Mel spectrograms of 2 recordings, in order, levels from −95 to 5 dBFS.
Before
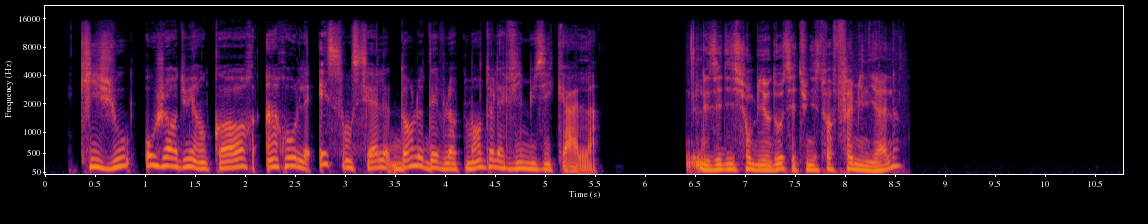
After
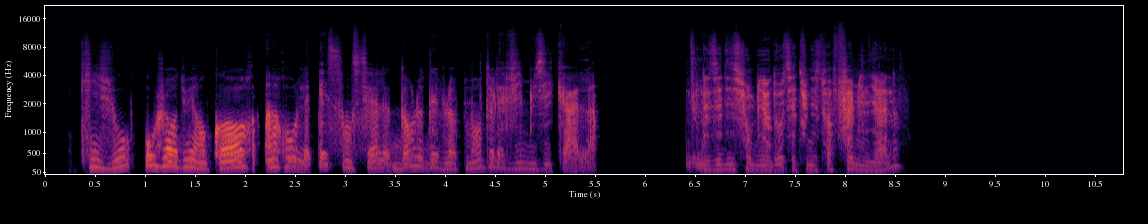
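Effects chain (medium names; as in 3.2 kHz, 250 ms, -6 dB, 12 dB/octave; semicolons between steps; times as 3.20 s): band-pass sweep 880 Hz -> 2.2 kHz, 1.53–4.54 s; harmony voices -12 st -12 dB, -4 st -7 dB; trim -1.5 dB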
